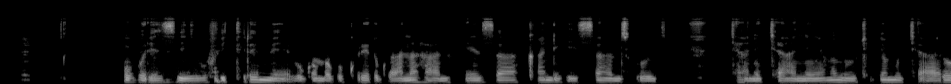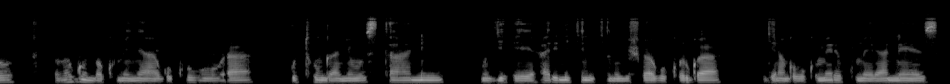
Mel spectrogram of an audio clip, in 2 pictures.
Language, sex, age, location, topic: Kinyarwanda, male, 50+, Nyagatare, education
